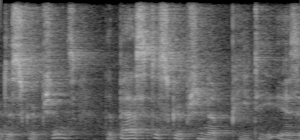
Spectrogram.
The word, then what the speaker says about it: piti: The piti needs to start arising. So what is piti? It's spelled P-I-T-I.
